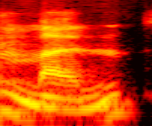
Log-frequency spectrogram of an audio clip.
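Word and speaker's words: 门: Puerta se lee men, pero cuando se forma componente, ¿no?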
